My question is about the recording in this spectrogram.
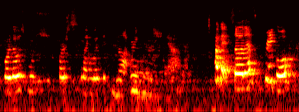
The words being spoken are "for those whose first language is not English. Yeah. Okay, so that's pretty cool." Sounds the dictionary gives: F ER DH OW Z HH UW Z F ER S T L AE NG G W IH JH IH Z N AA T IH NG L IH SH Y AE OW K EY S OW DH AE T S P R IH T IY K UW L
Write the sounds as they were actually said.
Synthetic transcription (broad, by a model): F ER DH OW Z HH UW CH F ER S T L AE NG G W IH JH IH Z N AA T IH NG IH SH Y AE OW K EY S OW DH AE T S P R IH T IY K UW L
